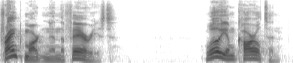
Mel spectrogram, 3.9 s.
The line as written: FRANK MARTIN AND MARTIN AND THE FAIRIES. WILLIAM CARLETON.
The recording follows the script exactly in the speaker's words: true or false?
false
